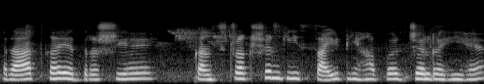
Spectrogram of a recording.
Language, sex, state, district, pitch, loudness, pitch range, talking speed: Hindi, female, Madhya Pradesh, Dhar, 250 Hz, -16 LUFS, 230-265 Hz, 160 wpm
